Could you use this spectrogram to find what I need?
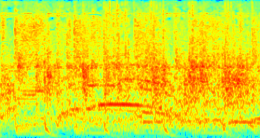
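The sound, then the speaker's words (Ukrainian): An audience gives steady applause, a dense and fairly loud patter of clapping that holds at an even level for about two seconds. “Ну, ці аплодисменти для вас.”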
